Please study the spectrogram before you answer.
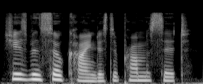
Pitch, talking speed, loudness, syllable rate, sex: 190 Hz, 265 wpm, -17 LUFS, 5.9 syllables/s, female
